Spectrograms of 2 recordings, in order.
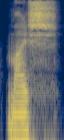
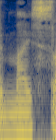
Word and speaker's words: mais: In terms of like basic root pronunciation, again, for example, the S in Portuguese from Portugal is a sh sound, mais, whereas in most of Brazil, it's a s sound, so mais, like that.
